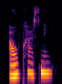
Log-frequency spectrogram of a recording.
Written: afpresning

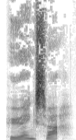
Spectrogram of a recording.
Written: høringssvar

